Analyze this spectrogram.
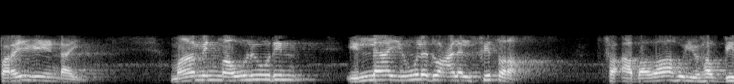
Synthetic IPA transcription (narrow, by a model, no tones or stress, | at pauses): pɐrɐjuɣɐjuɳɖaːjḭ | maːminmɐwluːd̪in | ilːaːjuːlɐd̪uʕalaːlfit̪ɾɐ̰ | fɐʔɐbɐwaːɦujuɦɐbːi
